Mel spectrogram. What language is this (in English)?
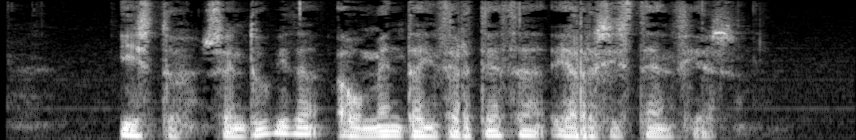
Galician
